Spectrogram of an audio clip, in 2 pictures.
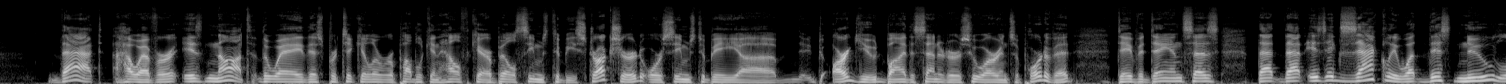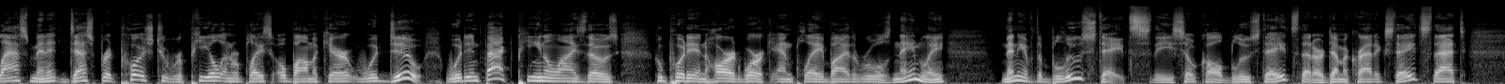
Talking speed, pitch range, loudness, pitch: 165 wpm, 115-145 Hz, -19 LUFS, 130 Hz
